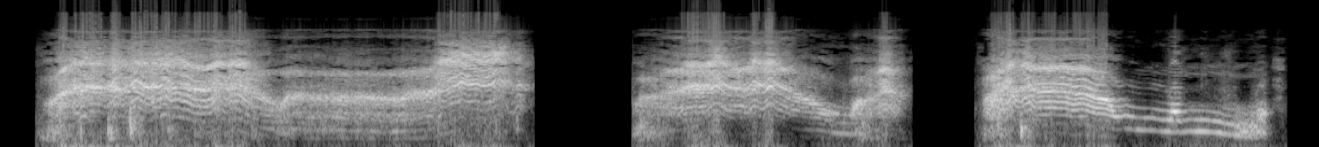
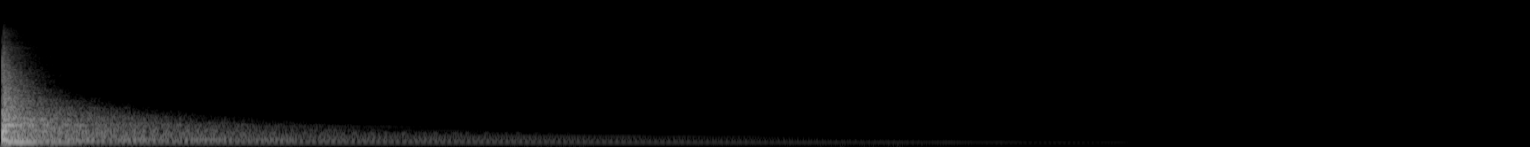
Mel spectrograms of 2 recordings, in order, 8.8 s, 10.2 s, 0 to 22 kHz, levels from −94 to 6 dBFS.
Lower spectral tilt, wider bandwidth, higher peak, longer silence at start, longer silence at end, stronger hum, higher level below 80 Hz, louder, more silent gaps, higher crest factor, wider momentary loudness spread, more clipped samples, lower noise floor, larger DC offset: second, 1 dB/octave vs -5.5 dB/octave; first, 18.5 kHz vs 3.1 kHz; first, 0 dBFS vs -18 dBFS; first, 0.3 s vs 0 s; second, 0.35 s vs 8.25 s; neither; first, -50 dBFS vs -70 dBFS; first, -9 LUFS vs -44 LUFS; first, 3.56-4.20 s, 6.08-6.49 s vs none; second, 12 dB vs 32 dB; second, 15 LU vs 23 LU; first, 0.2% vs under 0.1%; about the same, under -90 dBFS vs under -90 dBFS; neither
